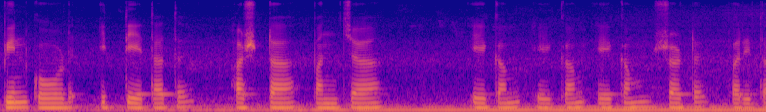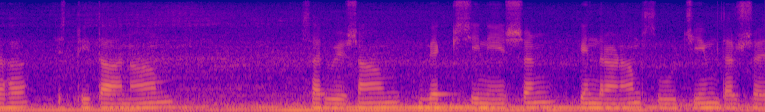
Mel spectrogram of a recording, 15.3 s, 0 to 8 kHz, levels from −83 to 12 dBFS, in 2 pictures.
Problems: none marked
